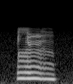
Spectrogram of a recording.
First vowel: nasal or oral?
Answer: nasal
